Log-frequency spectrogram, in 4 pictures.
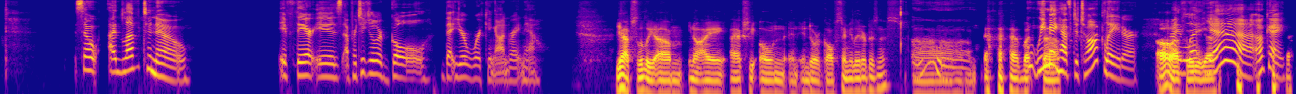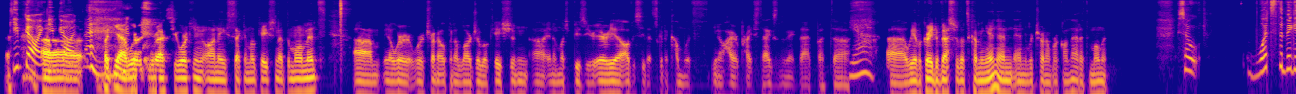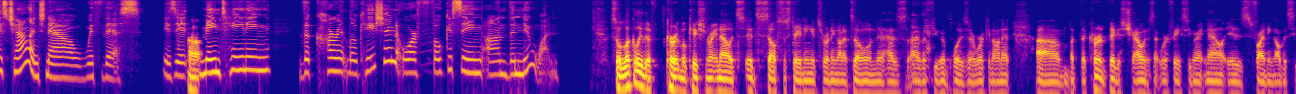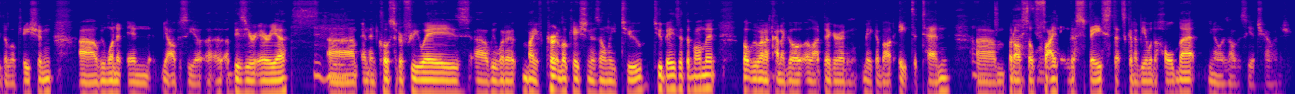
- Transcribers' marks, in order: drawn out: "um"; chuckle; chuckle; chuckle; other background noise
- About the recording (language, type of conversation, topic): English, unstructured, How do you stay motivated when working toward a personal goal?
- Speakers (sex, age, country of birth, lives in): female, 55-59, United States, United States; male, 40-44, United States, United States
